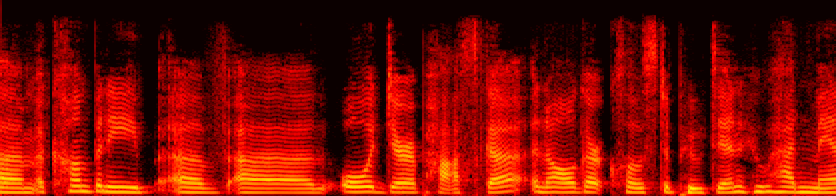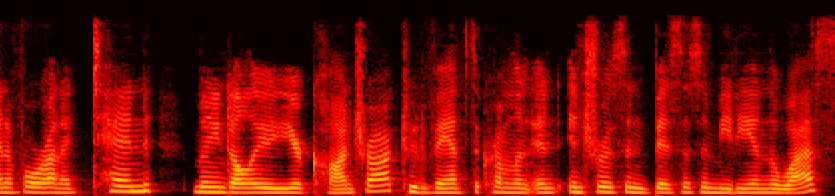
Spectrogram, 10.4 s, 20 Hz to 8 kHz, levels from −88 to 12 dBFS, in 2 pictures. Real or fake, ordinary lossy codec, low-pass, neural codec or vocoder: fake; AAC, 48 kbps; 7.2 kHz; codec, 16 kHz, 0.5 kbps, X-Codec, WavLM features, trained on Multilingual LibriSpeech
